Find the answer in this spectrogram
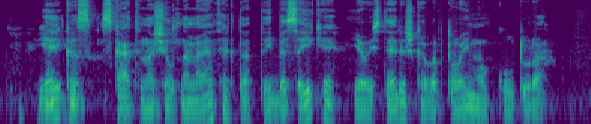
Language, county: Lithuanian, Šiauliai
